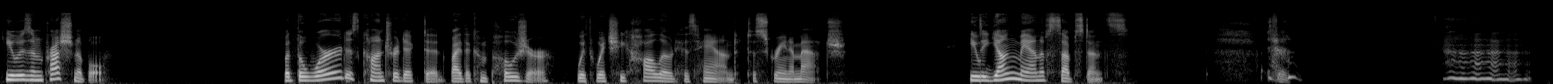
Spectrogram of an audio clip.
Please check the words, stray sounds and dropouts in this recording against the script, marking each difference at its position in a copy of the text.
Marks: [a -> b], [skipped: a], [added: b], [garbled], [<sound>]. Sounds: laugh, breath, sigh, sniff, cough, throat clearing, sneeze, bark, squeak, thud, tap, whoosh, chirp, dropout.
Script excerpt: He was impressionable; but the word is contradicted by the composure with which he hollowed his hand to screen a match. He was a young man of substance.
He was impressionable; but the word is contradicted by the composure with which he hollowed his hand to screen a match. He [skipped: was] a young man of substance. [sneeze] [laugh]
